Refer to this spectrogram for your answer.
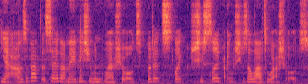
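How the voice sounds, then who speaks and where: A woman speaks quietly against noticeable background noise. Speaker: gaming YouTuber. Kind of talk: casual gameplay commentary. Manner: quiet, hushed; halting, many fillers. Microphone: poor audio.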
